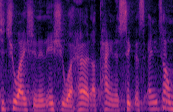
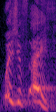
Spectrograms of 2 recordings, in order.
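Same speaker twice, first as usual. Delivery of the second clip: much higher, teasing; Jesus teasing a scared disciple in a much higher voice; casual Jesus; 12 semitones higher than usual. Retold or imitated. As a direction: tease the scared kid. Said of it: "And he's like".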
